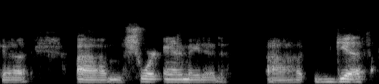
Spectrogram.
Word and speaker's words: GIF: um short animated uh GIF I pronounce it with a G not a j i don't I say GIF I say GI it's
